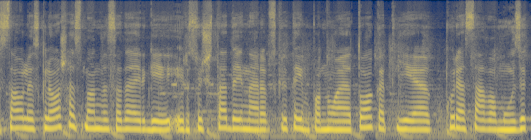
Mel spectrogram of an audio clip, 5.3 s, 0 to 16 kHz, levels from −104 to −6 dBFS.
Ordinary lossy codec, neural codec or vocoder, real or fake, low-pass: Opus, 32 kbps; none; real; 14.4 kHz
